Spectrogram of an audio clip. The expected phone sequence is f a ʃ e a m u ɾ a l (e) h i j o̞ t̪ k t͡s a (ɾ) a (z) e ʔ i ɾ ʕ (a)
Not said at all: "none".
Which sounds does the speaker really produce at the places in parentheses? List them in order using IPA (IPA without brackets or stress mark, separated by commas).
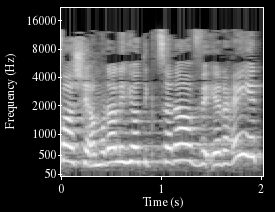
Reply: i, ɾ, v, i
